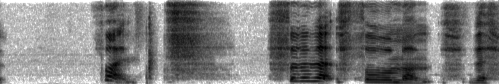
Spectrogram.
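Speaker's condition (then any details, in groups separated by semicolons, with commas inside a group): Tongue cancer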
